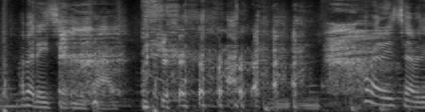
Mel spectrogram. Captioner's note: laughs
